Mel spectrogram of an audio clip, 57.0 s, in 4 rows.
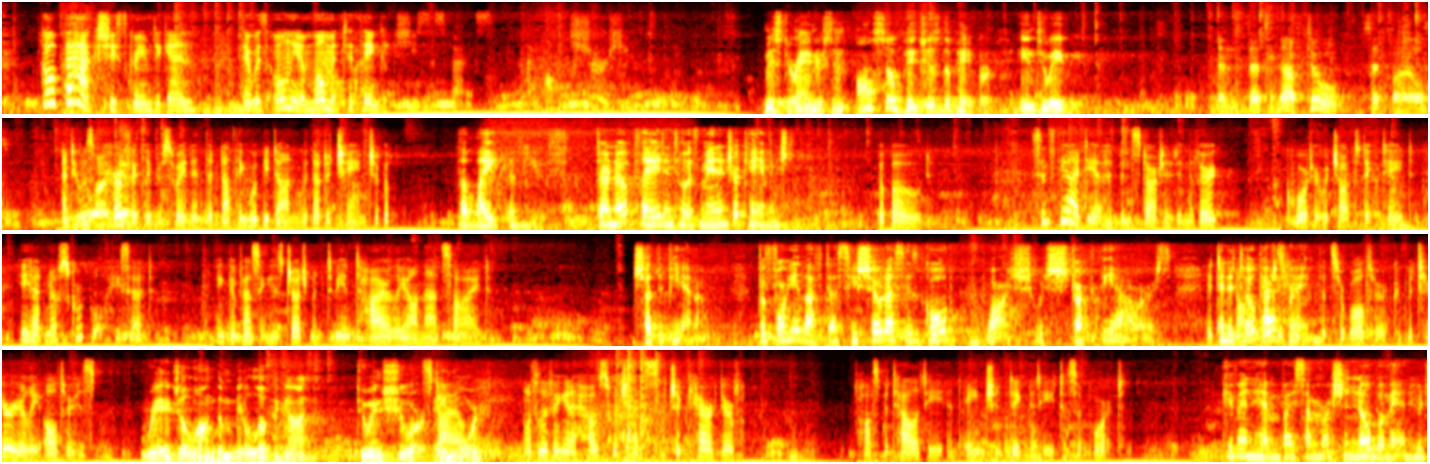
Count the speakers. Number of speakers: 6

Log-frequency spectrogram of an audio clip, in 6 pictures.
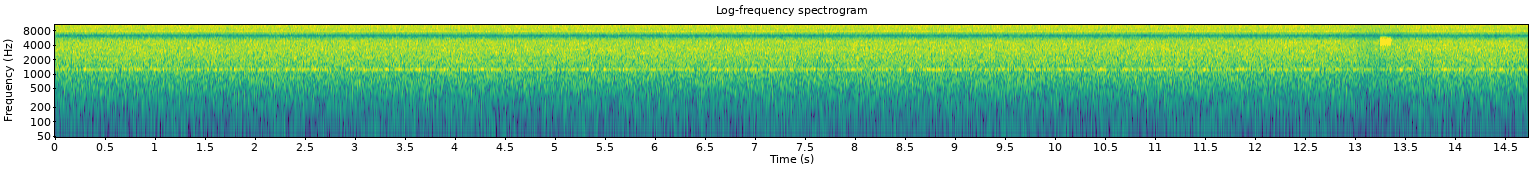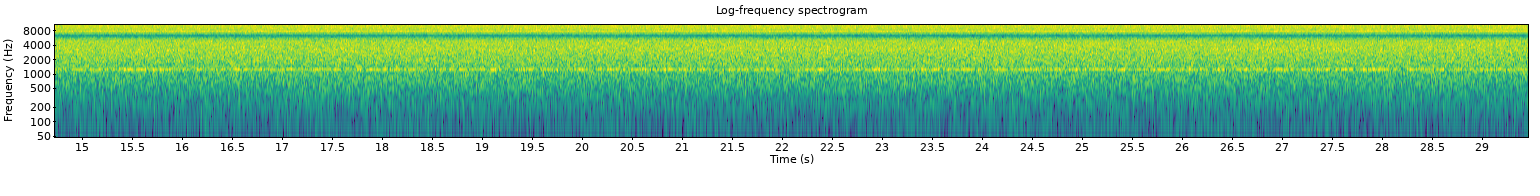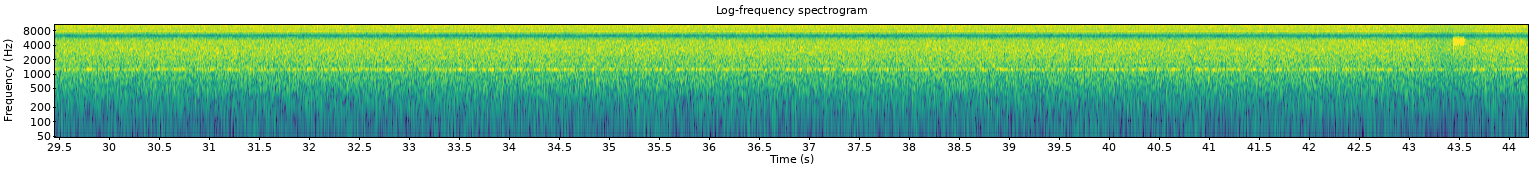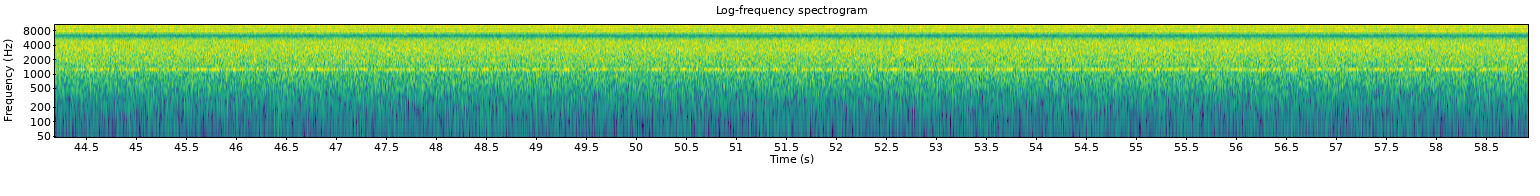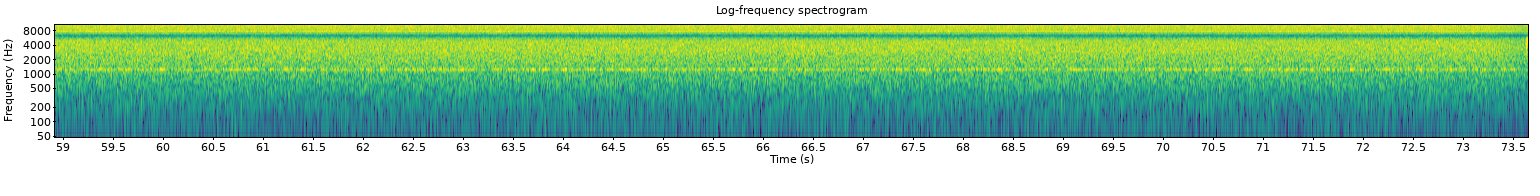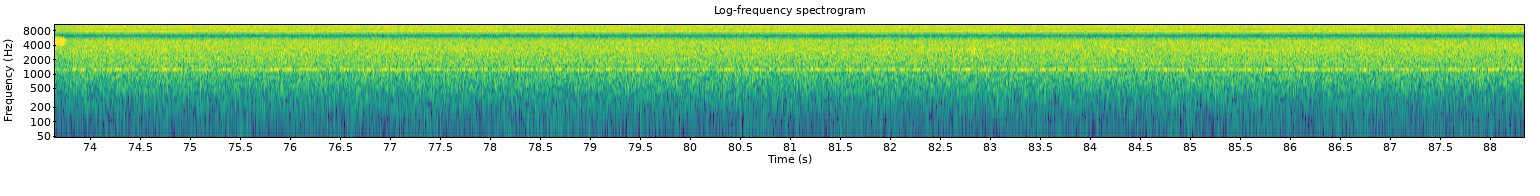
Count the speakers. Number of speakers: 0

